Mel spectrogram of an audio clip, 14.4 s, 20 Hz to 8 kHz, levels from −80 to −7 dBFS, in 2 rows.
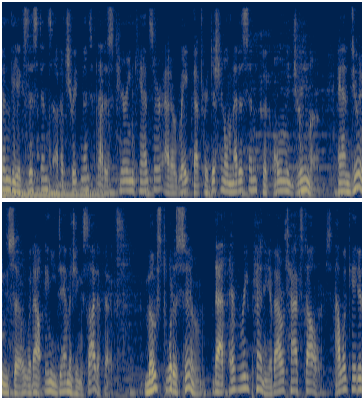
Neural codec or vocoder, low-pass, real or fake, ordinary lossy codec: codec, 44.1 kHz, 2.6 kbps, SNAC; 7.2 kHz; fake; AAC, 32 kbps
